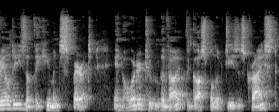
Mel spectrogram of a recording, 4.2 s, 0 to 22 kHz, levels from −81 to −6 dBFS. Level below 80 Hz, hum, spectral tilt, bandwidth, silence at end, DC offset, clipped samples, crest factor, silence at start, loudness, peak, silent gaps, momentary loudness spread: -58 dBFS; none; -3.5 dB/octave; 15 kHz; 0 s; under 0.1%; under 0.1%; 18 dB; 0 s; -19 LUFS; -2 dBFS; none; 7 LU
